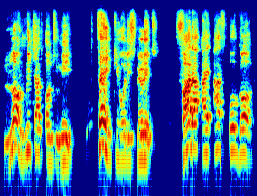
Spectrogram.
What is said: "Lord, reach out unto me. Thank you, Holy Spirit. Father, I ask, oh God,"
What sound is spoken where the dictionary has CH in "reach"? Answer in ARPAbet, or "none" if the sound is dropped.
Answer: CH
